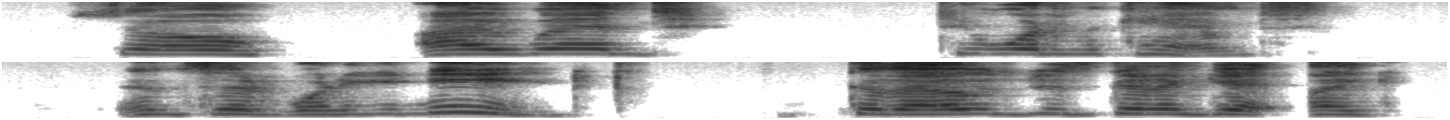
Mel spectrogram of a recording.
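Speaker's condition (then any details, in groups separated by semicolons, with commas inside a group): Cerebral palsy; non-progressive, will not improve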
